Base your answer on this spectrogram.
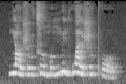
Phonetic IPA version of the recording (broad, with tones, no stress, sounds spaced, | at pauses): n̪ j ɑ˥˨ ʊ̯ ʂ ɻ̩˨˦ t͡s ɹ̩˥˨ m ɤ˨˦ ŋ m y˥˨ n k w a˥˨ ɪ̯ ʂ ɻ̩˦ pʰ o̰˨˩ ʊ̯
